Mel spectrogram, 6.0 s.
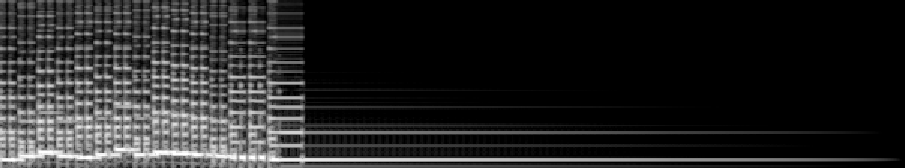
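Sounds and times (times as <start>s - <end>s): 
jingle: 0.0s - 2.0s.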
